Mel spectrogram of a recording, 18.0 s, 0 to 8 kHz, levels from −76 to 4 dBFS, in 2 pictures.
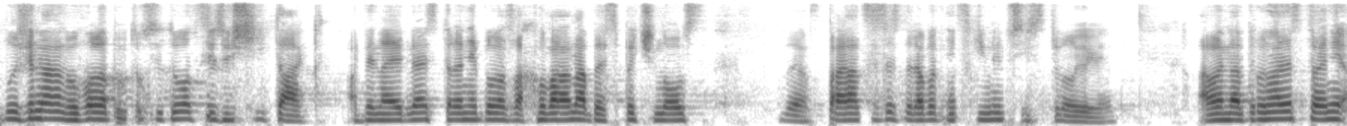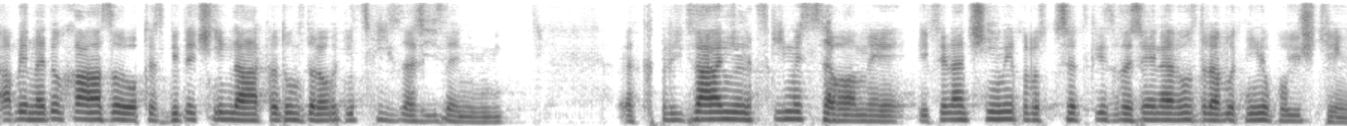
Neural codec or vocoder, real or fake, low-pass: codec, 16 kHz in and 24 kHz out, 0.6 kbps, FireRedTTS-2 codec; fake; 7.2 kHz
